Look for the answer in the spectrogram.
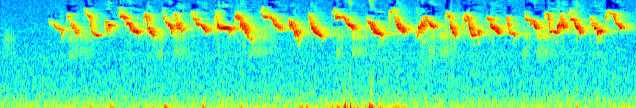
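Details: Japanese white-eye on Amami in February gives a fast, steady stream of thin, high twittering notes, about three per second, sustained throughout with little background sound.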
